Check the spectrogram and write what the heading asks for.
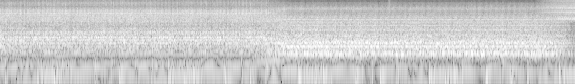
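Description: Metal lathe running steadily while an insert tool cuts a steel bar, a constant machine hum under the cutting noise. About halfway through the sound changes as the work goes from facing the end of the bar to turning its outside diameter between centres.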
